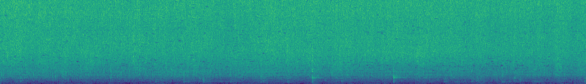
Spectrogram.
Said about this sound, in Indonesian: di sini saya akan campur udang ya udang kecil nih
